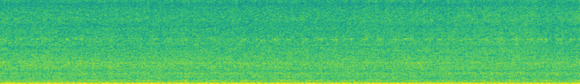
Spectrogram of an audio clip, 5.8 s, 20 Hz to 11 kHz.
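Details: 1978 Kenmore 70 Series top-load washer with new-old-stock motor, belt and pulley fitted: steady low rumble with a slow rhythmic woo-woo surge about twice a second while agitating a heavy water load; smooth, normal agitation.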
